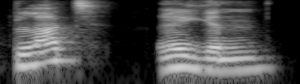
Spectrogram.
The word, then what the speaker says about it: Platzregen: Entonces tenemos acá que esto va a sonar a Platzregen. Platzregen. Nótese. Allí tendríamos el sonido, ¿verdad? Ya desde la plataforma. Entonces, miren, ya podríamos tener más claro cuál es el sonido a utilizar en el caso de esta palabra, ¿verdad? Platz, Regen, Regen, sabiendo que es una R uvular la que debemos utilizar acá. Bueno, vamos a otra, ¿verdad?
